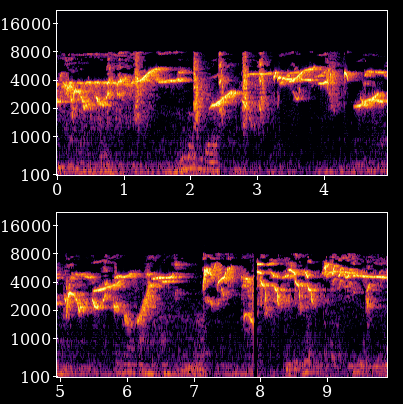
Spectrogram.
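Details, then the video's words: Black kacer, an Oriental magpie-robin, giving a long, varied song: rapid twittering, sharp whistled notes and slurred warbles in dense bursts, with a few short breaks and steady high pitch. "Kacer hitam gak pernah malu untuk gacor nie"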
